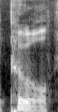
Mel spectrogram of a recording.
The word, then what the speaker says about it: Pole: my book um and although we often say Margaret pole it was actually pool yes po Yes again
